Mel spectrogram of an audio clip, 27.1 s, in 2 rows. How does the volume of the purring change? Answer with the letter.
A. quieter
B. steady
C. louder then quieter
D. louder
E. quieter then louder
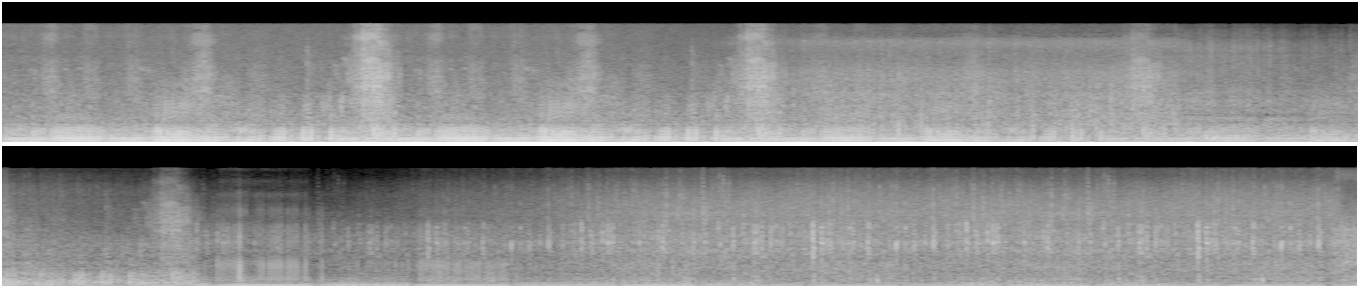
A.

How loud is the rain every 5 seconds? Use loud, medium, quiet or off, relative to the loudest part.
off, loud, loud, medium, loud, loud.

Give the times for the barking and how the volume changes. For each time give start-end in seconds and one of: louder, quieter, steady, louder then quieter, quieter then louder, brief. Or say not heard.
not heard.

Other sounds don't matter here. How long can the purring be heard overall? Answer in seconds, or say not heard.
27 s.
